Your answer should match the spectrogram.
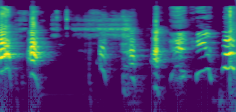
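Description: A woman laughing hard in a string of loud, short bursts.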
